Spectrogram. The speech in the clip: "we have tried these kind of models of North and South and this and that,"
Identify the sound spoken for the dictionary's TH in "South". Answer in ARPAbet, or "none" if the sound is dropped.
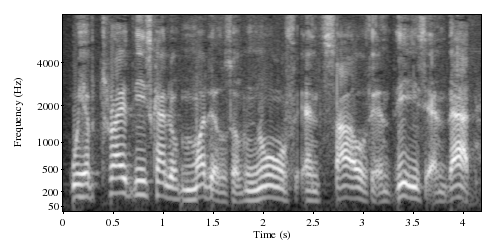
TH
